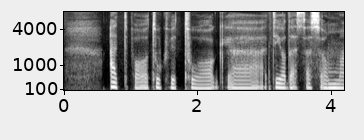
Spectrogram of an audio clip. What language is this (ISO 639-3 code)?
nor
